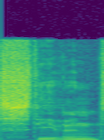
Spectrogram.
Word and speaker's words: Stephen: My name is Stephen, spelled with a PH and eights. Supposed to be Stefan, but for some reason my dad thought it's pronounced Stephen.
